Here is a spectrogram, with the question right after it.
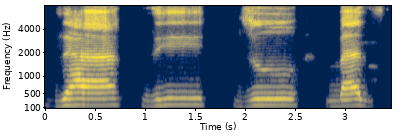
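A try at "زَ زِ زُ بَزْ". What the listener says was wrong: Za, zi, zu, baz. Jangan berubah. Itu antara fathah, kasrah sama doma beda itu. Makhrajnya. Ya, yang beda tuh ismamul harokahnya aja, tapi sofirnya sedikit lagi. Baz. Za, zi, zu, baz. Baz. Ah, ya, mahrotnya belum ketemu pas.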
